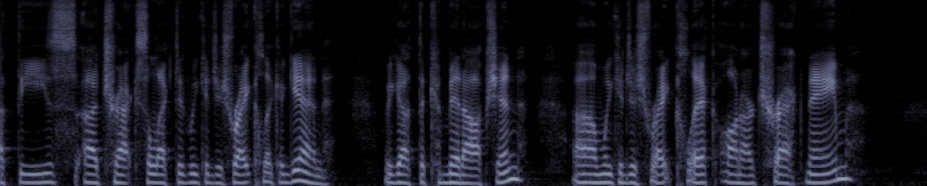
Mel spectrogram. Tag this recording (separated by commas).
Speech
